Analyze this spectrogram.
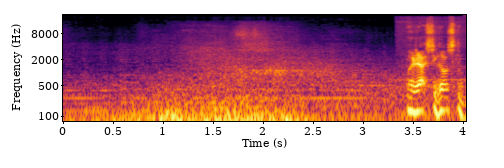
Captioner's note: wind blowing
